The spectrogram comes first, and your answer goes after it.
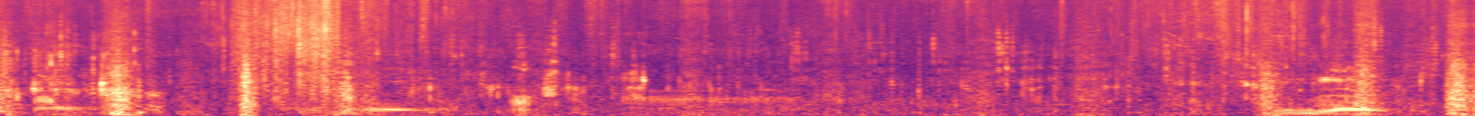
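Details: Loud buffalo growls and moos: deep, resonant lowing calls open and close the stretch, with short grunting snorts between and a quieter rumbling middle section.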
